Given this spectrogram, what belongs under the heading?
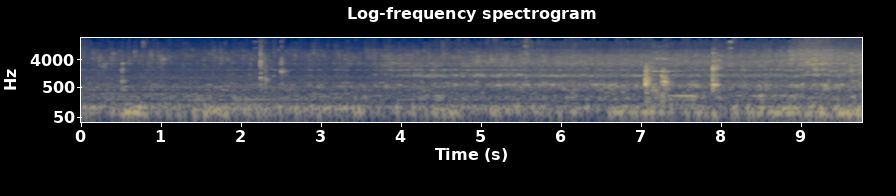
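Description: Soft sizzling of ground spice paste sautéing in a pan for drumstick curry, with occasional stirring clinks and scrapes; the frying grows a little louder toward the end.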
